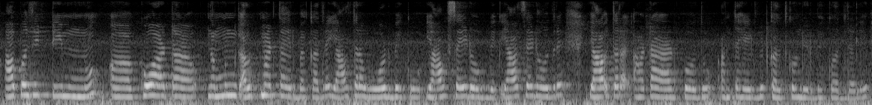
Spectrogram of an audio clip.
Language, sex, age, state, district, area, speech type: Kannada, female, 30-45, Karnataka, Hassan, urban, spontaneous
